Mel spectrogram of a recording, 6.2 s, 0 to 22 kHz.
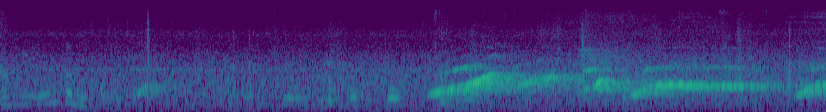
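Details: Wolves at Asahiyama Zoo, Hokkaido, Japan, howling in reply to the morning zoo announcement, filmed on a Nikon COOLPIX B500. Faint talk comes first, then overlapping smooth rising-and-falling howls swell in from the middle and carry on to the end.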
